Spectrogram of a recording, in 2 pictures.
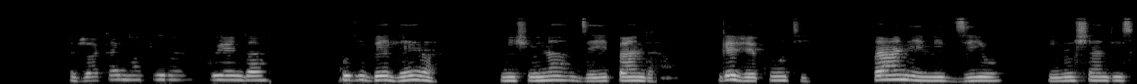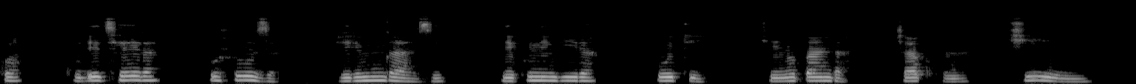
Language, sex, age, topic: Ndau, female, 18-24, health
